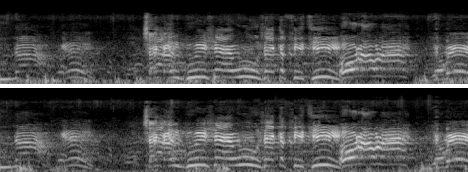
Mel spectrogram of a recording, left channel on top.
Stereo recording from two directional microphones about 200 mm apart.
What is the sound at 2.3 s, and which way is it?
Speech, 45° left (ahead or behind).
